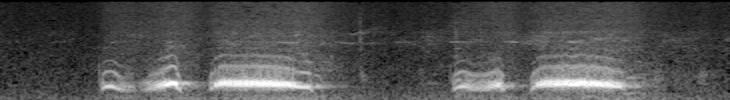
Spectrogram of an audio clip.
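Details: Decoy spotted dove secretly recorded calling twice, about two seconds apart; each call is a short rising note, a brief coo and a long steady drawn-out coo.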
